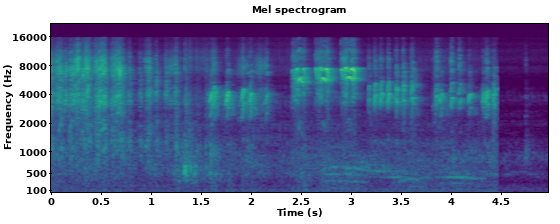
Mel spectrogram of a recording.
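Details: Barn swallow nestlings in a nest inside a cowshed holding several nests, late July 2024: rapid, high, thin chirping in busy bursts, some notes sharper and lower, ending abruptly in quiet.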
